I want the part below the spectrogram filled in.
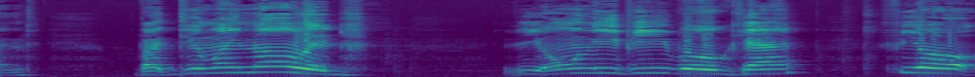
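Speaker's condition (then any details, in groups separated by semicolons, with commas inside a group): Cerebral palsy; present from birth, uses wheelchair; muscles weaker from disuse, not progression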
